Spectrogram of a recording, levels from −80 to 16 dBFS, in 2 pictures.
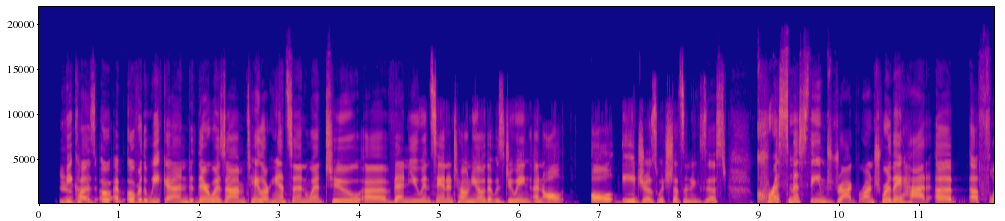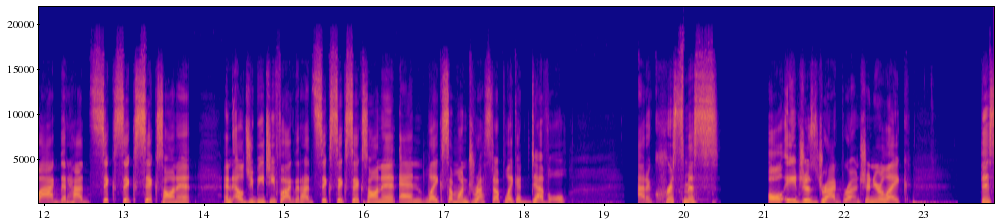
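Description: Speech, with a Bluetooth SBC bit pool drop from 4.75 to 8.37 s. Across that span the treble dulls and a gritty quantisation noise sits under the sound, then both clear. The loss fits the link cutting the SBC bit pool from 31 to 15, around 105 kbps, which starves the upper sub-bands and coarsens the rest. Unlike a fallback to a narrowband call profile, the bandwidth returns on its own and the dullness comes with added grit.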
